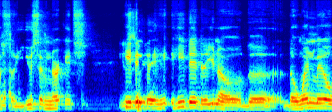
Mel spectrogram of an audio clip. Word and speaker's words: Jusuf: I think his name is Yusuf because it's spelled Jusuf. So Yusuf Nurkic.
